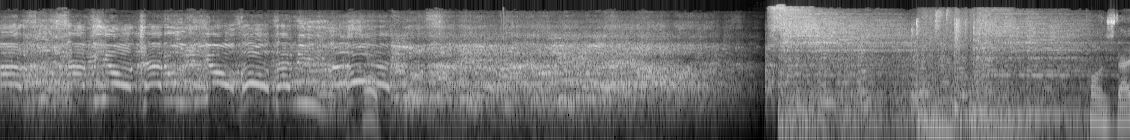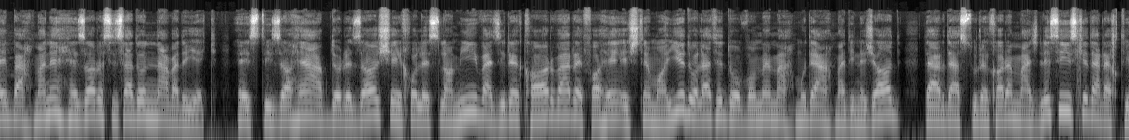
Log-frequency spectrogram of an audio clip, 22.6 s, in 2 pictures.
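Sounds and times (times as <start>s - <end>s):
lawmakers shouting slogans in unison in parliament: 0.0s - 7.6s
crowd roar: 0.0s - 10.8s
speech: 10.9s - 22.5s.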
